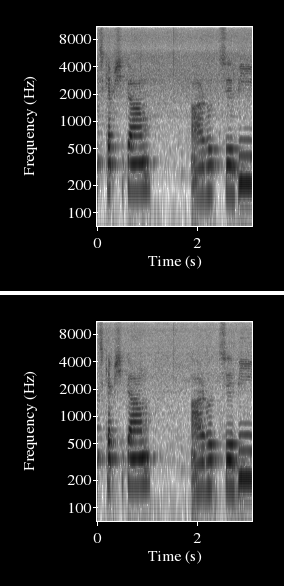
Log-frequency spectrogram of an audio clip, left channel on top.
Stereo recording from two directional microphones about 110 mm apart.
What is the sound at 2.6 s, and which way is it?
Speech, 15° right (ahead or behind).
